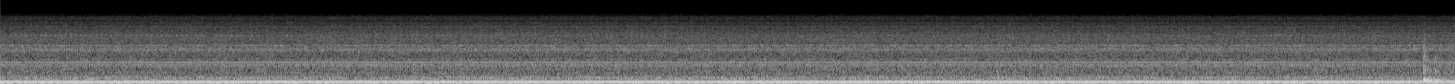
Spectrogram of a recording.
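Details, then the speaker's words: Furnace inducer motor, pressure switch stuck-open code 3: steady low hum running continuously without cycling; now running at higher rpm and smoother than the day before, with a crack suspected as the earlier problem. "would cause that motor to continuously run i would tell you that motor is running totally different than yesterday"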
